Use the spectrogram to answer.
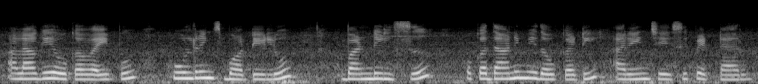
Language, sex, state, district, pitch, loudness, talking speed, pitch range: Telugu, female, Telangana, Mahabubabad, 255 Hz, -14 LUFS, 95 wpm, 235-275 Hz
